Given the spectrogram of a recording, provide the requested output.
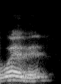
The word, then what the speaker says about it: Webre: A las 2 de la mañana, Alfred Lambermont Weber, pronunciando Weber, estaba despierto, trabajando a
